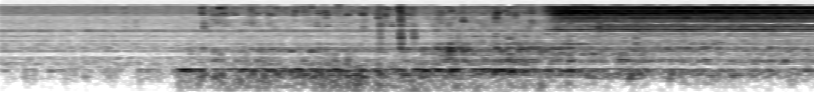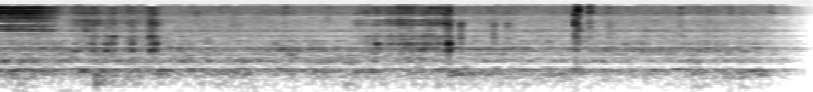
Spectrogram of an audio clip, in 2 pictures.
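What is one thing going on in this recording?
Scuba divers breathe out, and bubbles rush and gurgle up through the water.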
